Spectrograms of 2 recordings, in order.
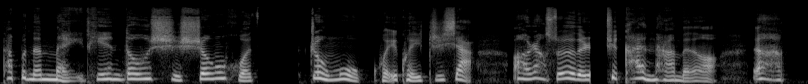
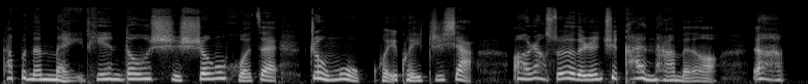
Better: second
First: audio cutting out; at 2.5 s and at 6 s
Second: none

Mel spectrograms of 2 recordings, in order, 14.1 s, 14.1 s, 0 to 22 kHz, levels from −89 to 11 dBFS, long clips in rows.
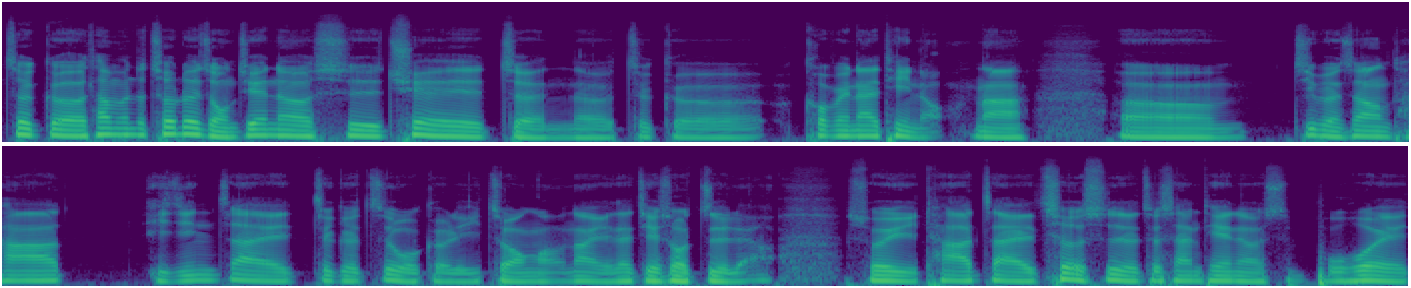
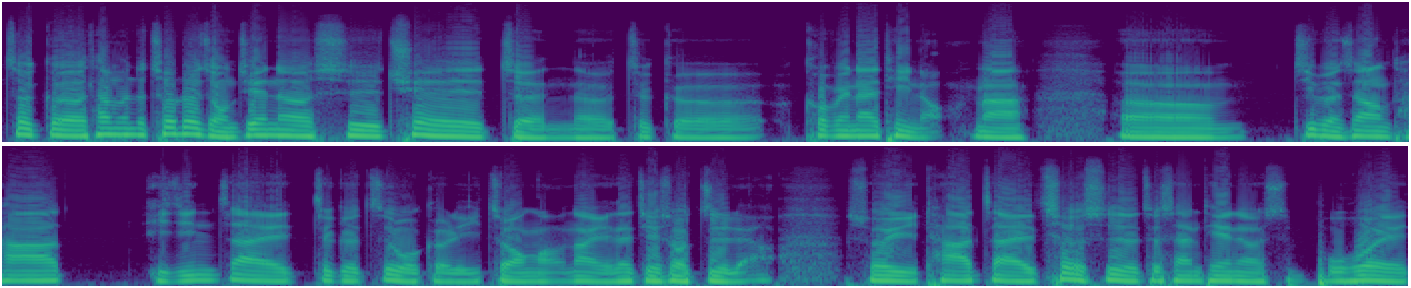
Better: first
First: none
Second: distortion; slight; 6% of the sound clipped

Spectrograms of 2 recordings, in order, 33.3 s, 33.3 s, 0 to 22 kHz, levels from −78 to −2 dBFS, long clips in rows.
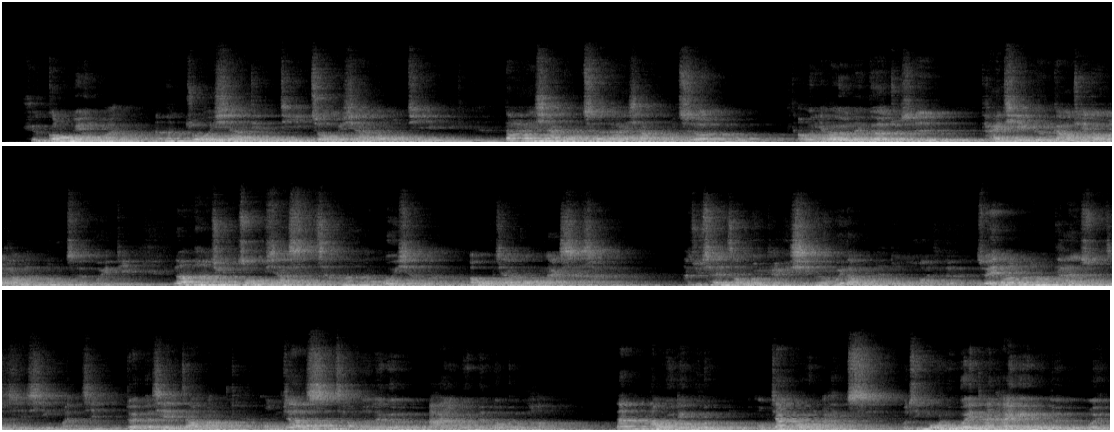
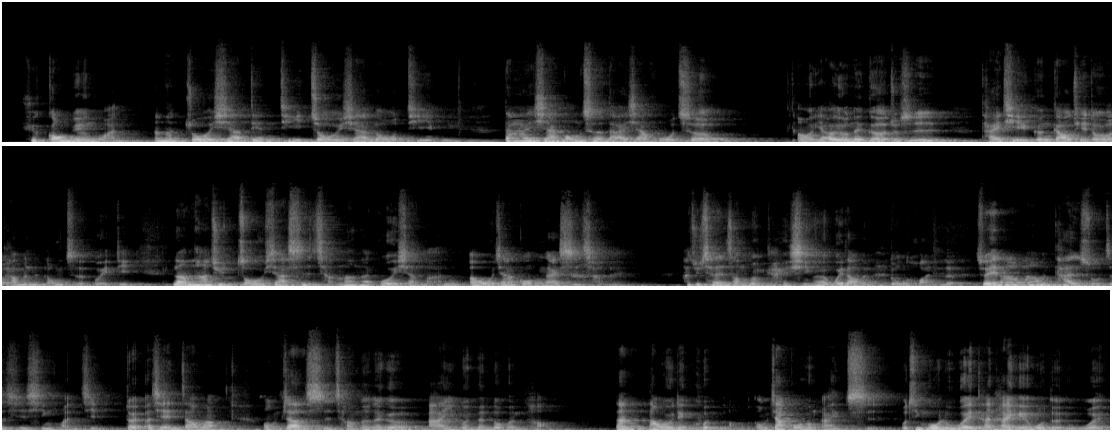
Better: second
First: room echo; strong; dies away in 2 s // off-mic speech; far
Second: room echo; slight; dies away in 0.8 s

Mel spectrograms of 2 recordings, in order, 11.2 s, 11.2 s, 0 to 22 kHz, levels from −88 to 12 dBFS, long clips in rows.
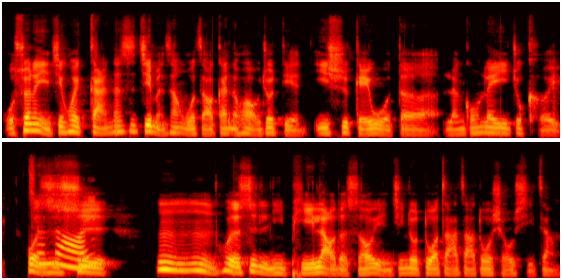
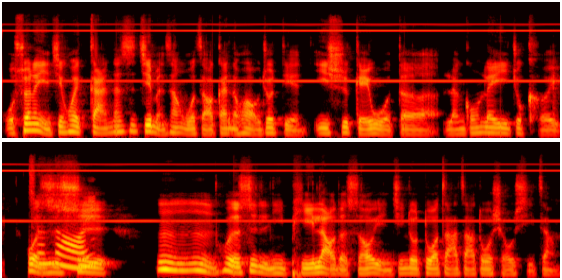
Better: first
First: none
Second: high-pitched whine; loud; throughout; 2.5 kHz, 7 dB below the speech

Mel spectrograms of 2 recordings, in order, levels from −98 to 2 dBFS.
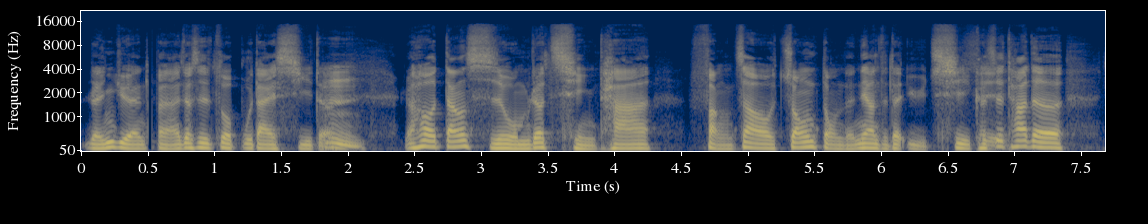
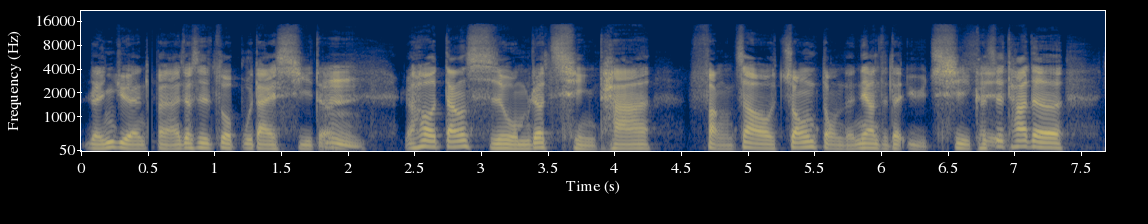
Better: first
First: none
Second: thin; very slightly; fading below 500 Hz

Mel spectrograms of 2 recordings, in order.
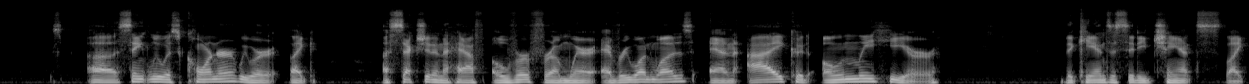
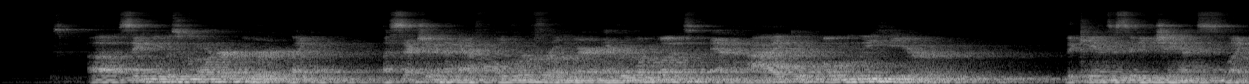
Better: first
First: none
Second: off-mic speech; far // room echo; strong; dies away in 3 s

